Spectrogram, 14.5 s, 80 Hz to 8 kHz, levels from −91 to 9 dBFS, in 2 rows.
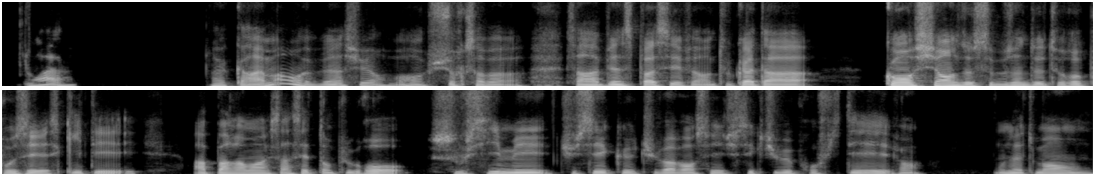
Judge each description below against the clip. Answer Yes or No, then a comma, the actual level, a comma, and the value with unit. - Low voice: Yes, low, 130 Hz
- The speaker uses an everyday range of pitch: No, narrow, 1.9 semitones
